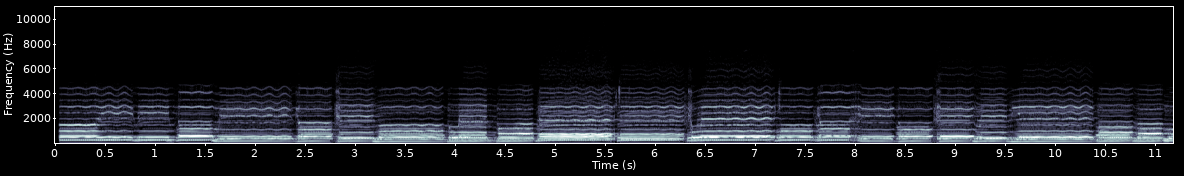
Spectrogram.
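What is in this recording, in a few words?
soprano; Ay Linda Amiga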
